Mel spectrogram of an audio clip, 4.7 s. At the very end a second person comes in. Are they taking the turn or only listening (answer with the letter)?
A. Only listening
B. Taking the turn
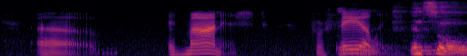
B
